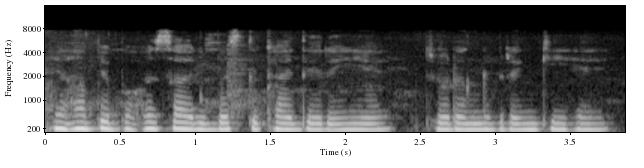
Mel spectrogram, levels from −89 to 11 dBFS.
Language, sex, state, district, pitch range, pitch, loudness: Hindi, female, Uttar Pradesh, Lalitpur, 170-185 Hz, 175 Hz, -14 LUFS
